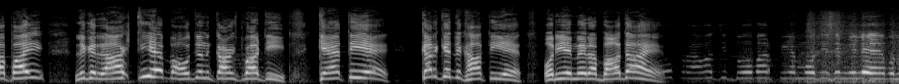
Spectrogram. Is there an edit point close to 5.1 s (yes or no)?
no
